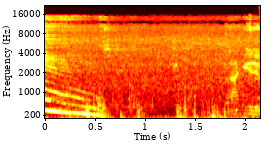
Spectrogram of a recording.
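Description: A cat's single meow that rises briefly and then slides down in pitch, ending about half a second in.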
